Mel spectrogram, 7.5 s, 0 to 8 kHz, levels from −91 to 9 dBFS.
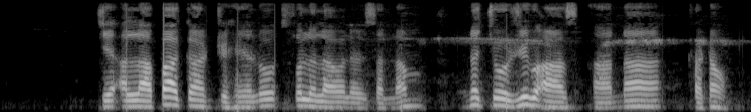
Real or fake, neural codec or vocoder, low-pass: real; none; 7.2 kHz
